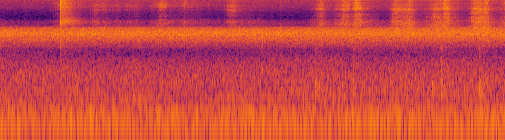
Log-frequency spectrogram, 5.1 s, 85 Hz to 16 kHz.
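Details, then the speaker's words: Horizon Hobby Spitfire 1.2m RC plane, new but DOA rudder servo removed: faint irregular clicks and pops over a quiet hum as the stripped gear, one tooth gone, pops over the teeth; gear skipping over broken tooth. "Yep, I can feel it. I just spun it by hand. Yeah, it's popping over the teeth."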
